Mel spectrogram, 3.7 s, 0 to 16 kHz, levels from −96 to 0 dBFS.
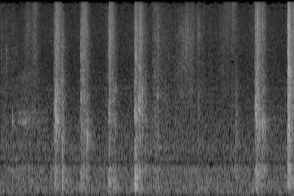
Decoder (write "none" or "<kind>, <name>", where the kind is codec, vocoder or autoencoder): none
